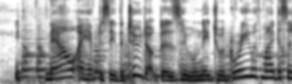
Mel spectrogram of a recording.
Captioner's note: laughs; voiceover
